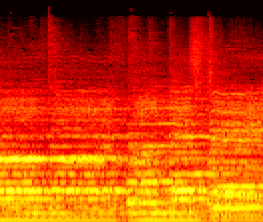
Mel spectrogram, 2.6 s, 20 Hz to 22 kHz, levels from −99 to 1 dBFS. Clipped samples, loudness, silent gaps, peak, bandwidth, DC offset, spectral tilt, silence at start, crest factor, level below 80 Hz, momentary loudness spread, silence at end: under 0.1%; -21 LUFS; none; -6 dBFS; 15.5 kHz; under 0.1%; -6 dB/octave; 0 s; 14 dB; -34 dBFS; 5 LU; 0 s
